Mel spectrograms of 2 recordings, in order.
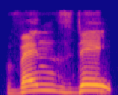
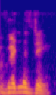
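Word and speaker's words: Wednesday: ये ऐसे है देखो, वेंसडे, वेंसडे, वेंसडे। बस इतना पढ़ो इसे, वेंसडे, ठीक है, ना कि वेडनेसडे, वेंसडे।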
